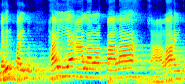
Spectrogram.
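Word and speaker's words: فلاح: Hayya alal falah. Bukan hayya alal falahnya. Kalau hayya alal falah itu salah bacanya.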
